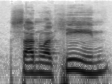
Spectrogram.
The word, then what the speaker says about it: San Joaquin: La Voz de San Joaquin.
